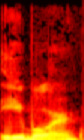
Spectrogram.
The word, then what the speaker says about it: Ybor: Everyone from Florida is so mad about my pronunciation. I got Dimitri, poor little white boy, and Sir Mocha, Florida. – Sorry. – They're all like, Ybor. – Why the hell? Okay, we got it. Ybor.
